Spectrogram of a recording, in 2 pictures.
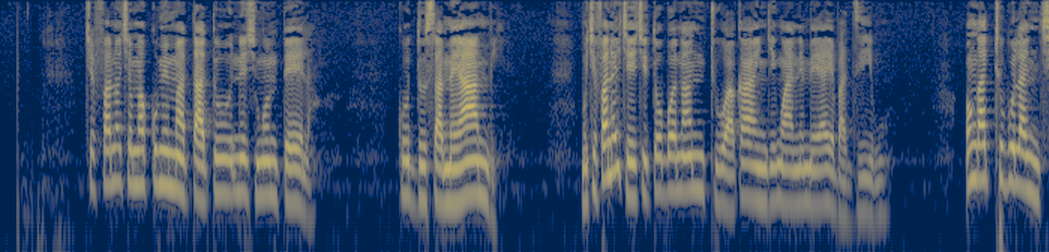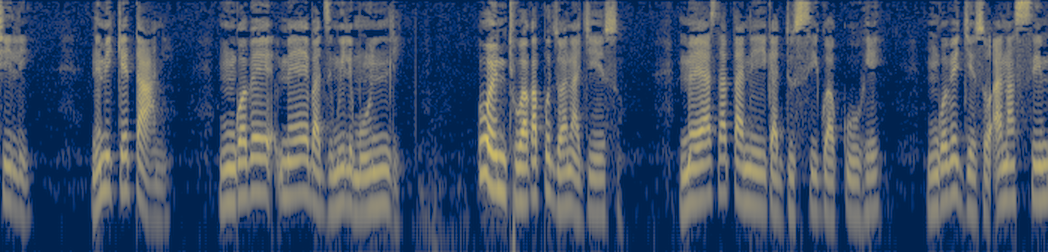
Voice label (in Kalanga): good news kalanga lilima, drama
